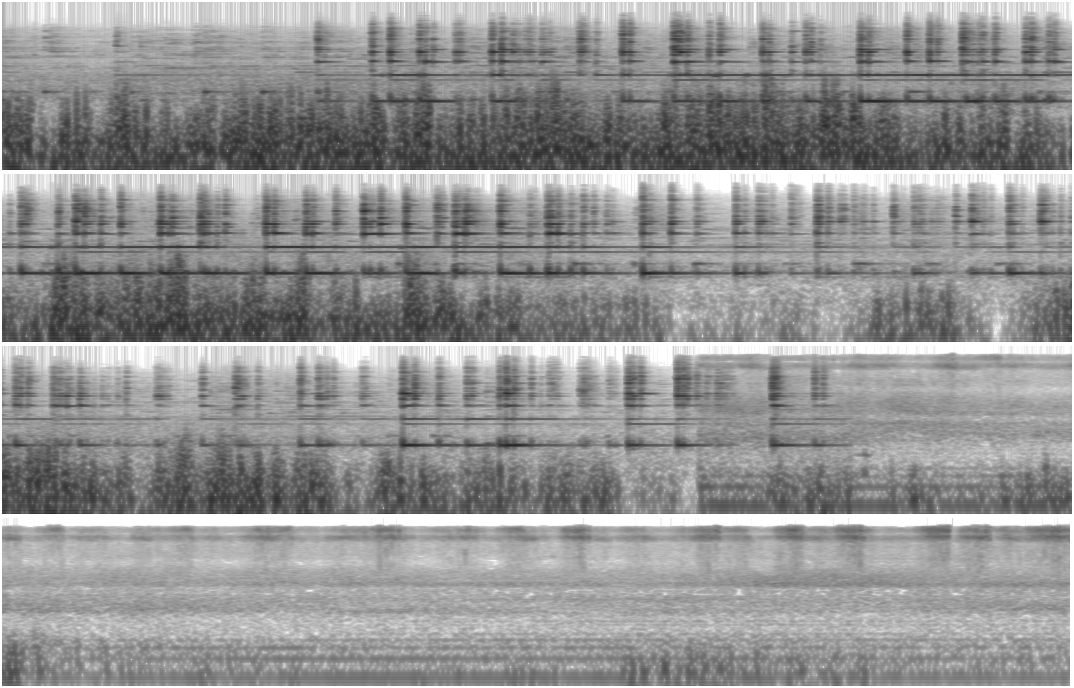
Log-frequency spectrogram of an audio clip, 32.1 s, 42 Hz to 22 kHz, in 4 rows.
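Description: A cowbell on a grazing cow clanking over and over with a sustained metallic ring, over heavy low wind rumble on the microphone. The bell stops about 22 seconds in, leaving softer wind noise.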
